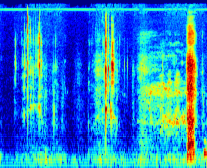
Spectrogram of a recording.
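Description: Pop Rocks candy eaten with a chocolate bar crackles and pops in the mouth amid close chewing and crunching, with scattered sharp snaps and a louder burst near the end.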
